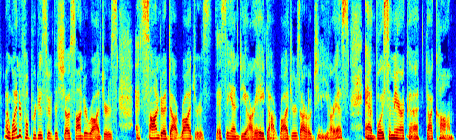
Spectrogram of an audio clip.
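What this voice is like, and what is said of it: Hoarse, strained, failing voice. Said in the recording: “I'm losing my voice here.”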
